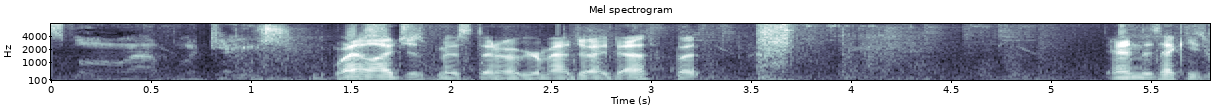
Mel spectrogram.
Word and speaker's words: Ogre Magi: And please note, I'm probably not going to be saying Ogre McGee just because... I'm sorry, if you're wondering, by trade and training, I'm actually an English teacher, so intentionally mispronouncing a word like that kind of grates on my nerves a little bit, but... So I am going to be saying Ogre Magi or just plain Ogre.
